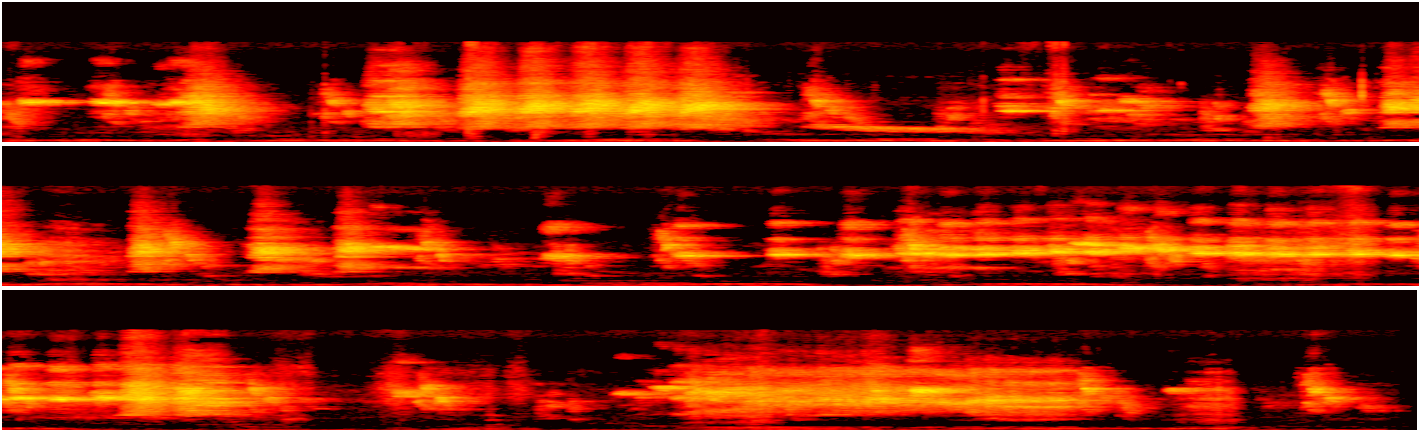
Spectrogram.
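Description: Small birds chirping rapidly and continuously, with a fainter low call repeating about once a second underneath.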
